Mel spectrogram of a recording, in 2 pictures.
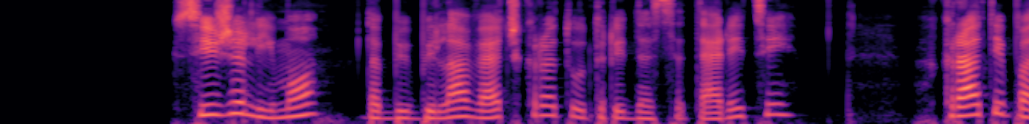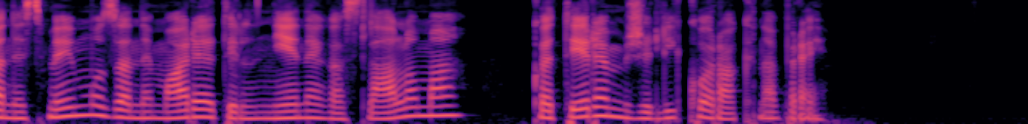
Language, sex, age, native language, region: Slovenian, female, 18-29, Slovenian, Drava region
